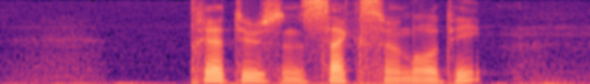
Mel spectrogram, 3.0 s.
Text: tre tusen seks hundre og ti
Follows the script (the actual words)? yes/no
yes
